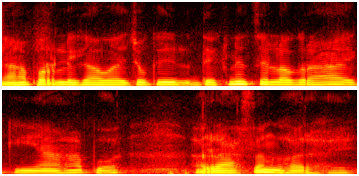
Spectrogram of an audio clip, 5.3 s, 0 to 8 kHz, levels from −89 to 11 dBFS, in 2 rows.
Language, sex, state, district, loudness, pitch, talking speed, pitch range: Hindi, female, Bihar, West Champaran, -16 LUFS, 190 Hz, 200 wpm, 175-195 Hz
